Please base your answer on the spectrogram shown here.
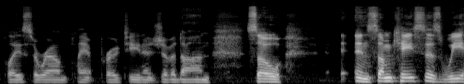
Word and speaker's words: Givaudan: With Givaudan, I think as I'm saying with the French pronunciation, it's okay.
